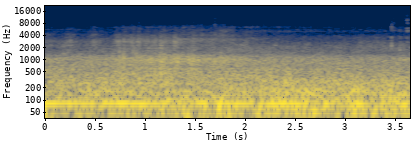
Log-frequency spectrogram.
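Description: A chairlift's wheels rumble and clatter over a tower's pulleys.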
